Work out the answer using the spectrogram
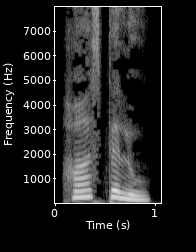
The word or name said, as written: ಹಾಸ್ಟೆಲು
